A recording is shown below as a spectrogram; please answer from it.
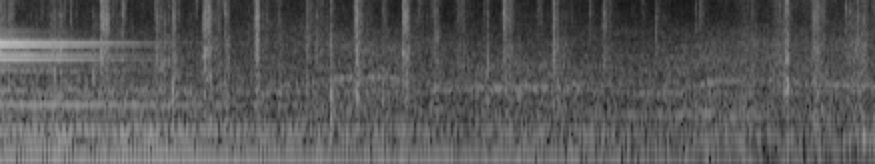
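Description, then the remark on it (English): Hooves of more than one horse clip-clop in a steady, uneven walking rhythm as two riders start their horses up a climb, over a constant low droning hum, the hoofbeats fairly crisp. “Slade and Lyle started their horses up the climb.”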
